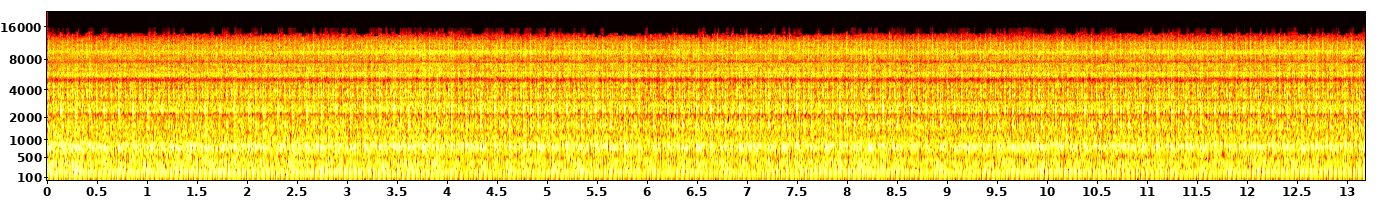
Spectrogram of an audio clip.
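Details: Free Ford 2600 tractor on first start attempts, smoking as it burns oil off, with plug wires popping off. A steady idle with a faint irregular stumble over a rattly background. The owner says fuel delivery is not feeding enough fuel.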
